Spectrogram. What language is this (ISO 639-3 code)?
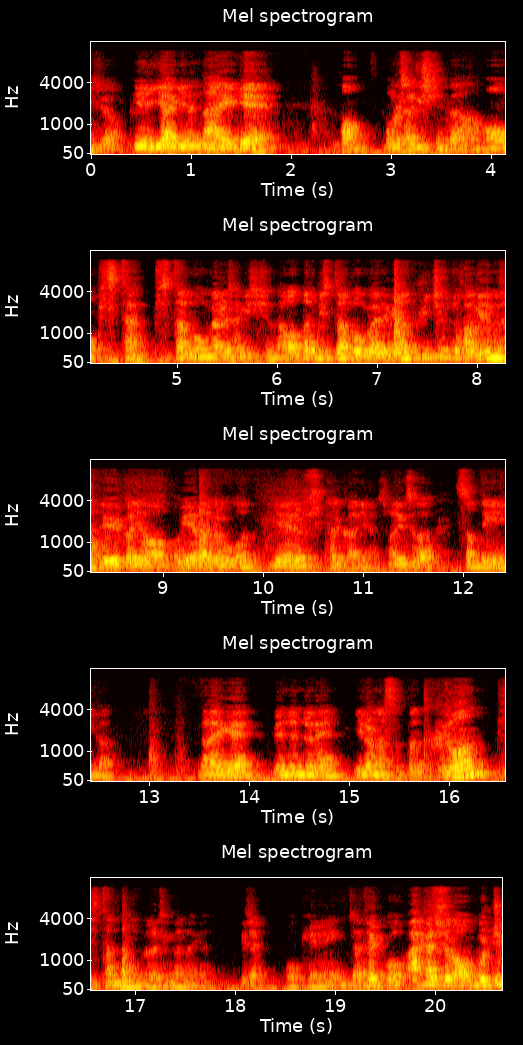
kor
